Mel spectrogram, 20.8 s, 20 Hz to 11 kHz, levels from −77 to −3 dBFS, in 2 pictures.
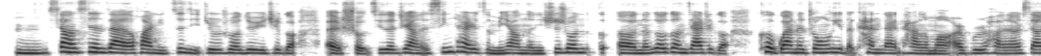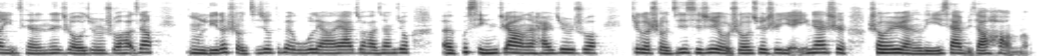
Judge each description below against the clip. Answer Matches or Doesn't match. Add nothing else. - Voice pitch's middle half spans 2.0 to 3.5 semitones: Matches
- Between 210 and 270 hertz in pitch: Doesn't match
